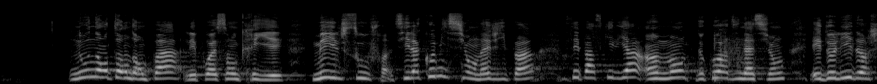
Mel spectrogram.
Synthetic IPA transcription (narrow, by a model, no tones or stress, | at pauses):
nunɑ̃t̪ɑ̃d̪ɔ̃palepwasɔ̃kχijemɛilsufχsilakɔmisjɔ̃naʒipasɛpaʁsə̥kiliaʔɛ̃mɑ̃kd̪əkɔːʁd̪inasjɔ̃ed̪əlid̪œʁʃ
